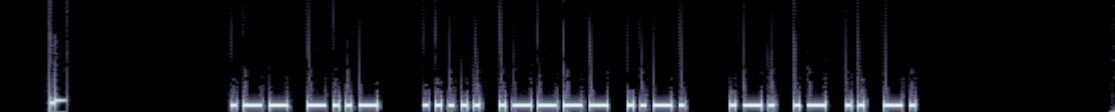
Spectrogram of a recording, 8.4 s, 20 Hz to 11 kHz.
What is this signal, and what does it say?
Morse code, heard as a keyed tone, about 25 wpm, 700 Hz. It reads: WX 51F RAIN
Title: K1USN SST QSO Practice 25wpm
